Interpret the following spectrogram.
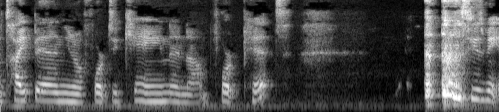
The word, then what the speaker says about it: Duquesne: looks like it's spelled fort duquesne but it's pronounced port duquesne i'm told and it is at a point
